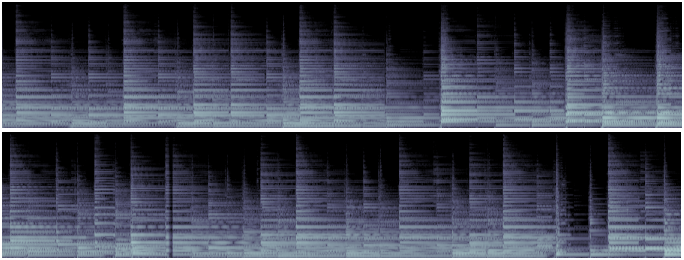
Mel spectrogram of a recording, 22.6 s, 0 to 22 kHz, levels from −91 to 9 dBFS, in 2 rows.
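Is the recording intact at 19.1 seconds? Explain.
Yes, the music plays through cleanly at 19.1 seconds, with no dropout, click or distortion there.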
